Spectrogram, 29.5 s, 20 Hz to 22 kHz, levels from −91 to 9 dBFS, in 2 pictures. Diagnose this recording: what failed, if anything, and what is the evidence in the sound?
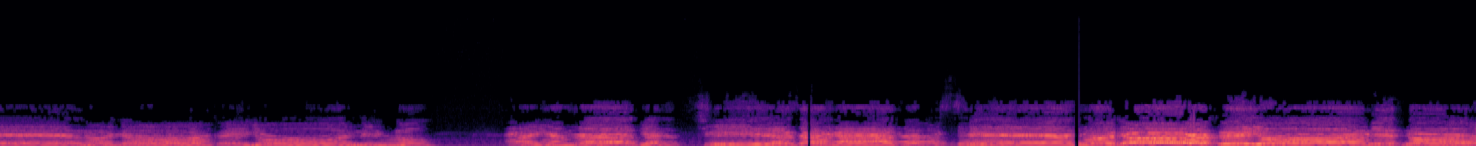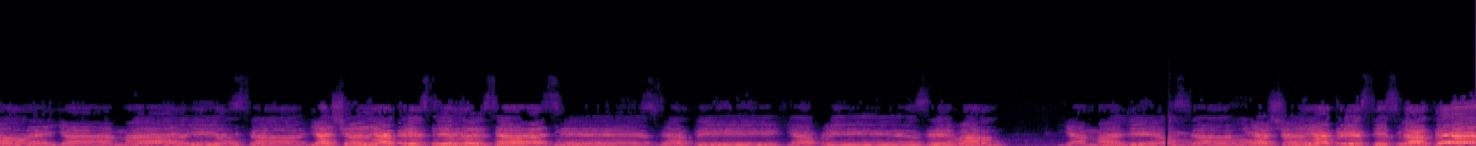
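The driver or buffer stage failed to deliver samples in time, leaving blocks of digital silence at 8.08–8.12 s (35 ms), 10.75–10.80 s (46 ms), 24.57 s (12 ms) and 26.42–26.45 s (31 ms). The waveform drops to a flat, near-silent line, and a spectrogram shows blank columns. The 12 ms gap fits an unfilled 512-sample buffer.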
